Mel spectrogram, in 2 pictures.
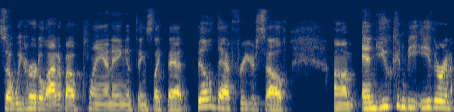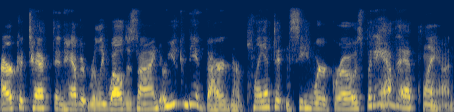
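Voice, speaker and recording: At a fairly quick pace, a woman with an unremarkable speaking voice talks in a fairly low pitch with ordinary pitch variation. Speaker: panelist. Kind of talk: panel webinar discussion.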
